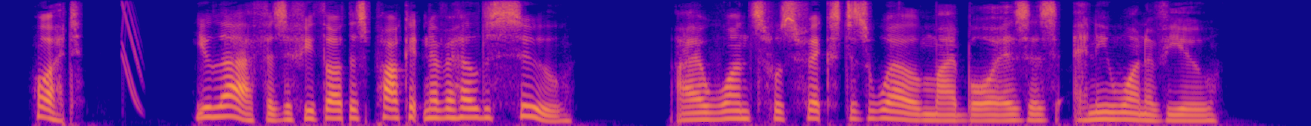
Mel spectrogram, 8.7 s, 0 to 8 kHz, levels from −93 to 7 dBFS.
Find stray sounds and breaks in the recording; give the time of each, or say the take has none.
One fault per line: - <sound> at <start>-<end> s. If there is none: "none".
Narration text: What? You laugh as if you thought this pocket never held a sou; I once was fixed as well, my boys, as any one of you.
- chirp at 0.8-1.0 s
